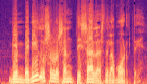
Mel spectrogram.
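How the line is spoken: Shouting. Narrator (Spanish): les gritó

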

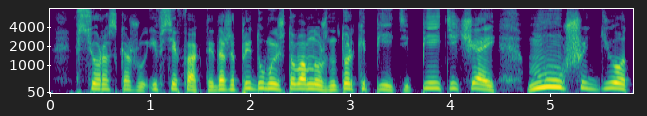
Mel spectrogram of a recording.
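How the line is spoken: Pleading. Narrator (Russian): взмолилась она

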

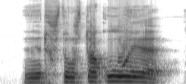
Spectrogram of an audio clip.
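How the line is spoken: Growling bear. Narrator (Russian): зарычал медведь

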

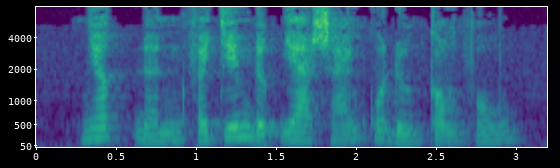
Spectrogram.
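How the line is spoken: Sighing. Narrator (Vietnamese): người đằng sau bình phong, thở dài

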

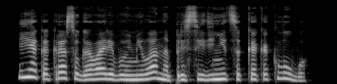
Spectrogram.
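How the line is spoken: Laughing explanation. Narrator (Russian): смеясь объяснила Мерле

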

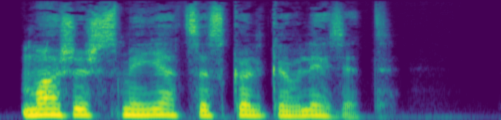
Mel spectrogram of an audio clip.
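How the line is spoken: Calm but gloomy. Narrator (Russian): на удивление спокойно, хоть и мрачно отреагировала Инамира

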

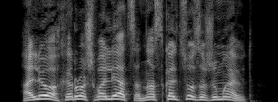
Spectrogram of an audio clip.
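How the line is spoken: Shouting. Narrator (Russian): прокричал я

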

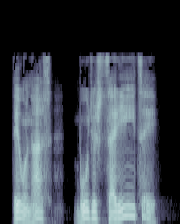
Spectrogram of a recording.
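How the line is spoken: Whispering flowers. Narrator (Russian): шептали ей цветы

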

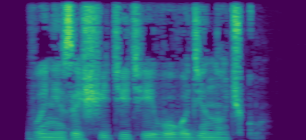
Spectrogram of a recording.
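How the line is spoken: Quiet, after a pause. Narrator (Russian): Второй помолчал, потом тихо проговорил

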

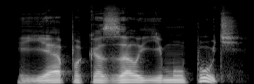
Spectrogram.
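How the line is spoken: Serious correction. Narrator (Russian): серьезным тоном поправил Кутизи

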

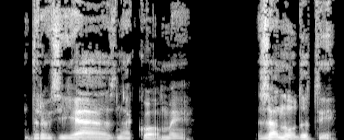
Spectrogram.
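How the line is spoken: Muttering. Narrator (Russian): бормотание

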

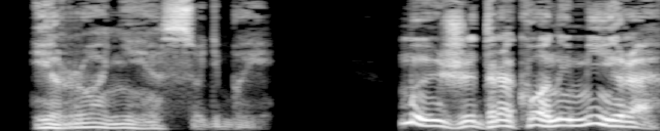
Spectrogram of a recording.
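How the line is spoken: Wheezing in pain. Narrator (Russian): хрипел он, корчась от боли

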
